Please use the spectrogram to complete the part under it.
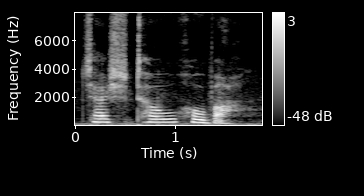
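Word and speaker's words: Częstochowa: It is the Black Madonna of Czestochowa. – Okay. Beautiful pronunciation.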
